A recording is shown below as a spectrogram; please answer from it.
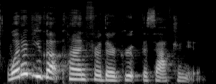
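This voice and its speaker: A woman voicing a brisk, unbothered female schoolteacher in a children's storybook, dry and matter-of-fact. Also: on the high side, huge pitch swings, dark tone. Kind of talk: children's storybook read-aloud.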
